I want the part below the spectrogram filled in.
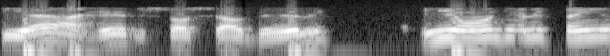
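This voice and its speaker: Recorded dry and close with no echo, a man speaks fairly slowly in a high pitch. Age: 70s. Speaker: retired military officer, association president. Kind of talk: interview. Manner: emphatic, interrupting.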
